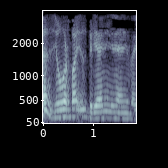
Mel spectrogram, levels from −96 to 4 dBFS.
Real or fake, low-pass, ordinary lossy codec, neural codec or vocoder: real; 3.6 kHz; MP3, 16 kbps; none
